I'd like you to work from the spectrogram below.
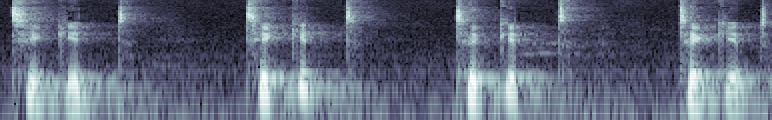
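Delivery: "টিকিট" softly as ti-kit, pausing after each; correct pronunciation drill. Shown as a demonstration. Teacher drills ticket for learners, correct pronunciation. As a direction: drill "টিকিট" quietly with short i twice. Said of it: "সঠিক উচ্চারণটা যদি আমরা করি".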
